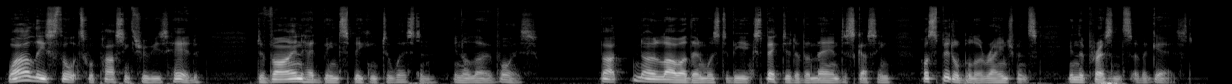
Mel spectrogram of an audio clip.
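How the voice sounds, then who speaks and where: A man's voice: lowish voice, mellow. A man reading literary narration as an audiobook narrator.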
